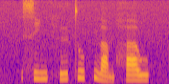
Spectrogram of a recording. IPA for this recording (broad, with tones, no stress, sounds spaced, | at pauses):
s i˧ ŋ h ɨ˨˦ t̪ u˦˥ p̚ n a˧˩ m h a˧ w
